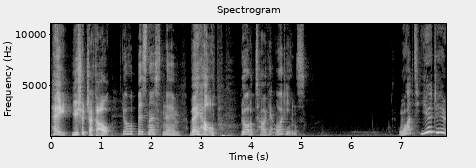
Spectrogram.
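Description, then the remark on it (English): A person imitates a robot, speaking in a flat, mechanical robot-like voice and delivering several short phrases, then pauses in near silence before resuming briefly. “Oh, like a robotic voice.”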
